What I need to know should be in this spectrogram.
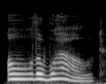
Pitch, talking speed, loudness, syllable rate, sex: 215 Hz, 170 wpm, -15 LUFS, 3.4 syllables/s, female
